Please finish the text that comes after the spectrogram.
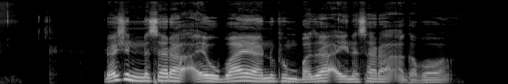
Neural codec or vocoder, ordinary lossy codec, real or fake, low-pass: none; none; real; none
